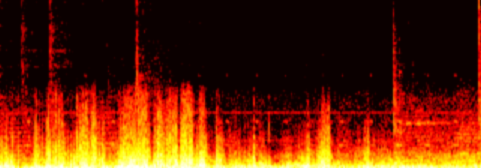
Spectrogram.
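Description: Gusty wind blowing on the microphone, a dense steady rumble with irregular surges, with music playing underneath.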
